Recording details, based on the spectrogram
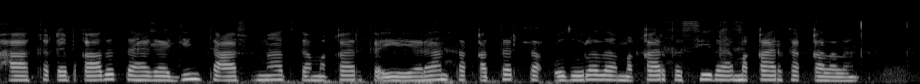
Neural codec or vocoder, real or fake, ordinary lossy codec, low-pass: none; real; none; none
